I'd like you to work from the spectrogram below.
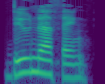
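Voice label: "do nothing", British English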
